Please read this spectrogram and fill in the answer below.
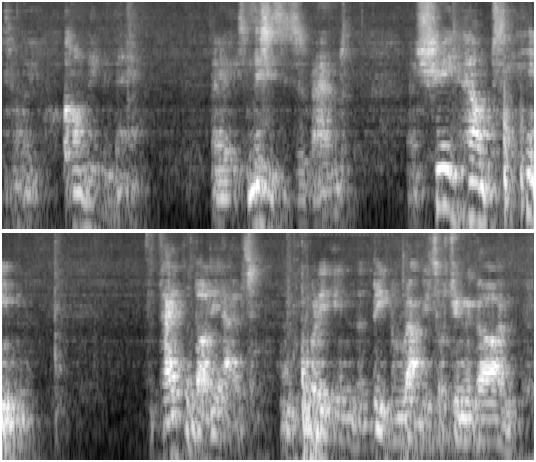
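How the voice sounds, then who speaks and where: Amid noticeable background noise, a man speaks at a moderate pace with long, frequent pauses and big swings in loudness. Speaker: solicitor and storyteller. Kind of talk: spoken word storytelling to a live audience. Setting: live venue with audience.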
